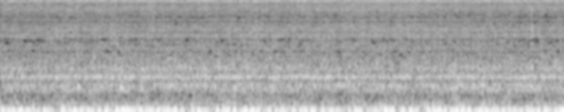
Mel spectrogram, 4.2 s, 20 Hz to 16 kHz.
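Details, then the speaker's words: Motorhome engine for a rat rod build, fed from a gas tank through a 1/4-inch hose and fuel pump to the rail, steady even low rumble at idle, "purrs like a kitten," no misses or knocking, expected to run out of fuel soon; normal idle. "Purrs like a kitten. It's gonna run out of fuel here in a minute."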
